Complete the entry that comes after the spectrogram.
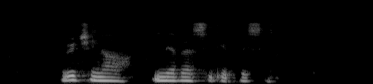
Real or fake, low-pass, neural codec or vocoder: fake; 7.2 kHz; codec, 16 kHz, 2 kbps, X-Codec, WavLM features, trained on Multilingual LibriSpeech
